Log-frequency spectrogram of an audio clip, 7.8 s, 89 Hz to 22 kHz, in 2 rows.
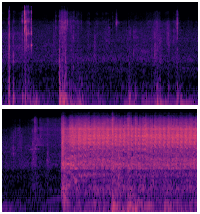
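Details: Merkur XR4Ti after engine swap, fuel injectors cleaned, fuel pressure tested: scattered cranking and knocks for about five seconds, then catches and settles into steady even running with no misses; first successful start.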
